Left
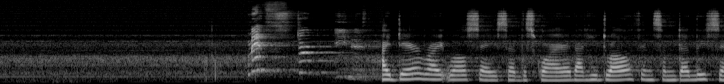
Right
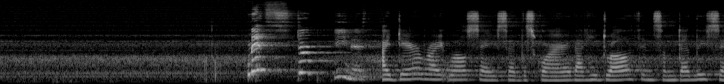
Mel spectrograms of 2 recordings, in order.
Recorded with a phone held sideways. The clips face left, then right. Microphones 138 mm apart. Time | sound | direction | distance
2.5 | a shout | 45° right (ahead or behind) | 1.2 m
3.8 | a woman speaking | 40° left (ahead or behind) | 0.8 m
